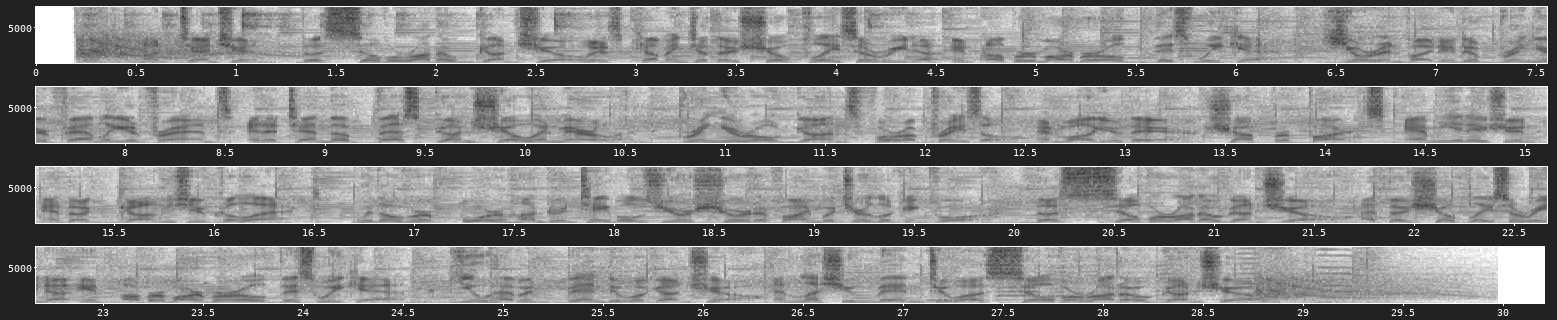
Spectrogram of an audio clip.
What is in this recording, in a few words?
radio ad; Silverado Gun Show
